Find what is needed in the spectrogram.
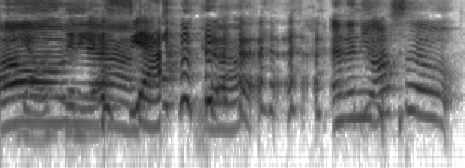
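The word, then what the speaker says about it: Galathynius: I say Aelin Gallianthus, and you told me it's Galathinius.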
